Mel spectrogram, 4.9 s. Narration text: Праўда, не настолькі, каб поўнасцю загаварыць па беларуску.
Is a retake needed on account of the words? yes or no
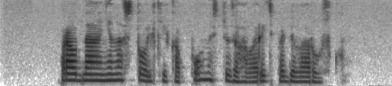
no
